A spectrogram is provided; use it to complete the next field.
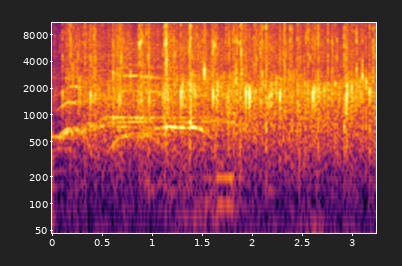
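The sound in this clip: An audience at Infinity Hall applauds to welcome a band, a dense, steady wash of clapping that holds at an even level throughout.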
